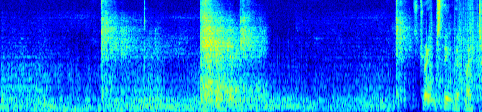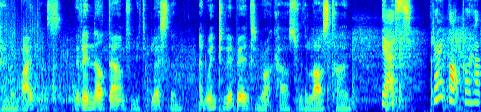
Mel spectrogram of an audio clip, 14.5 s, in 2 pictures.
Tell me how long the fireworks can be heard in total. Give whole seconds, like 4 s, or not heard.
9 s.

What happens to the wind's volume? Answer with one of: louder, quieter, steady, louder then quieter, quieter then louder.
quieter.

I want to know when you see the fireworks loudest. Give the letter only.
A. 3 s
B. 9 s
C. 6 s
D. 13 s
A.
